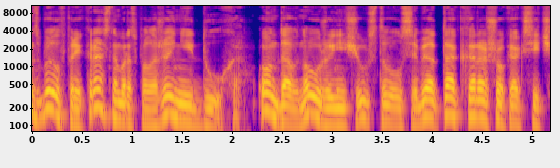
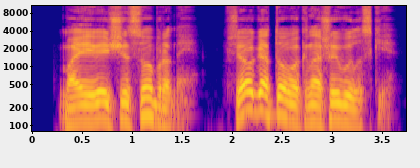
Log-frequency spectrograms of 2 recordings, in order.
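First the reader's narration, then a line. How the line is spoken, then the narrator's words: Plain. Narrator (Russian): спросил он слугу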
